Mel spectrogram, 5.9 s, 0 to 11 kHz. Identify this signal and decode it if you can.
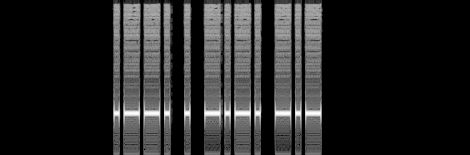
Morse code, heard as a keyed tone, about 19 wpm, 800 Hz. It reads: PECK
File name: Alphabetical / Alphabetical mp3s / Ps @18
